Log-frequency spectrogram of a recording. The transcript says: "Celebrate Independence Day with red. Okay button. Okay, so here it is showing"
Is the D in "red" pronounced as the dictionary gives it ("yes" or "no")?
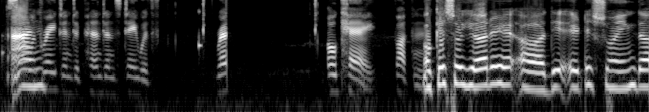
no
